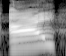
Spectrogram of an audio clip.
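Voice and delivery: "I" punched hard and loud; a loud emphatic "I". Shown as a demonstration. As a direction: hit "I" with full force. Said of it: "It's emphatic".

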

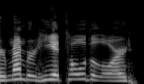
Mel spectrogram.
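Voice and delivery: normal talking voice

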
